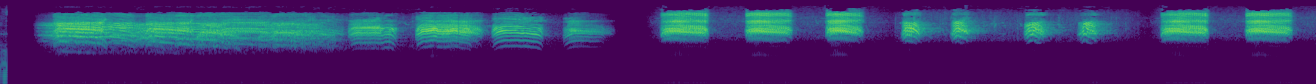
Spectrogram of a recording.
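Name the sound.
hooded crow cawing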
